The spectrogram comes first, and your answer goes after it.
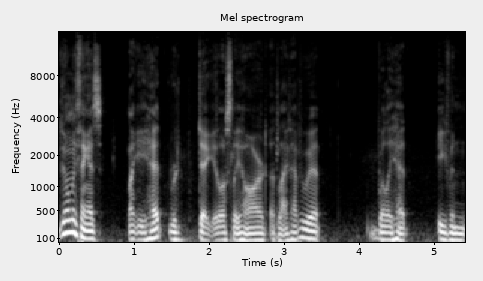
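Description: At a moderate pace, a man with a Northern Irish accent speaks in a very deep, low pitch with ordinary pitch variation. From Northern Ireland. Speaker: MMA podcast host. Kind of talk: casual banter.

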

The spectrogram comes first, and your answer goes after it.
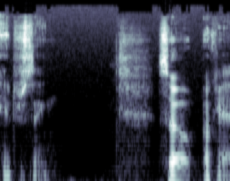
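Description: A man talks at a fairly slow pace. Vocal fry colors his voice. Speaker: podcast co-host. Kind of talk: casual chat.

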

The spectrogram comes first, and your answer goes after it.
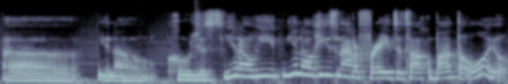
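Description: A man with an American accent and a high pitch talks at a fairly slow pace, swinging very widely in pitch while his loudness stays very even. Noticeable background noise and audible room echo fill the recording. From Houston, Texas. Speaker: podcast host. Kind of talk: casual interview conversation.

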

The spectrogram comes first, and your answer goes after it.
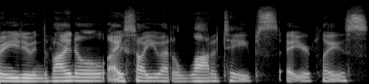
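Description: The speech is an ordinary speaking voice at a moderate pace. The sound is dry and close, with no echo. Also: woman. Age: 30s. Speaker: podcast host. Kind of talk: casual interview chat. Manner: casual, many fillers like like.

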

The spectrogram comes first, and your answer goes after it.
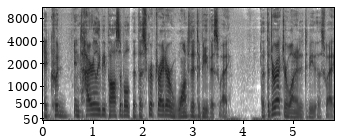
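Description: On a very clean recording with a silent background, a man talks at a very fast pace. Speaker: podcast co-host. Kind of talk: casual chat about anime. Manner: pitches voice slightly higher to mirror co-host.

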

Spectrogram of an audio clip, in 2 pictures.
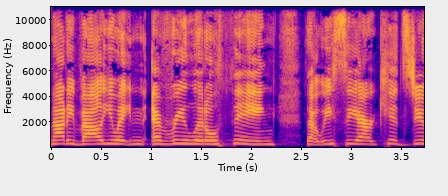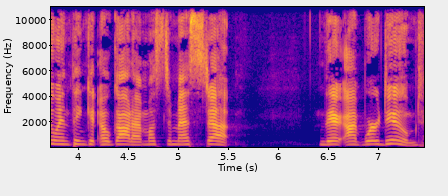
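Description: With a Louisiana accent, a woman speaks at a moderate pace in a high pitch and a bright, sharp tone. The recording is very clean, with a silent background. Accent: Southern US (Louisiana). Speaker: pastor. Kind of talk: conference talk.

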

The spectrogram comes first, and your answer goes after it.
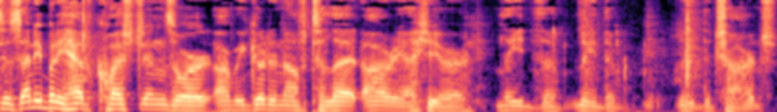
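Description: A man's raspy, put-on character voice at medium pitch, with ordinary pitch variation, a moderate pace and hardly any pauses. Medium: actual play. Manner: polite, fussy, rambling.

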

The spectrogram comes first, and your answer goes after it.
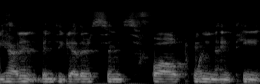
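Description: Somewhat breathy, with a dark, mellow tone, a man speaks fairly slowly in an American accent. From US East Coast, Bethesda, Maryland. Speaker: dancer and choreographer. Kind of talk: interview. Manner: hesitant with many fillers.

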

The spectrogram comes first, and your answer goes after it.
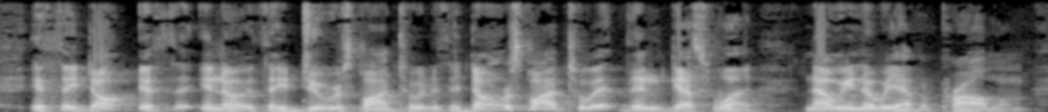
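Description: Talking at a very fast pace with hardly any pauses, a man sounds animated, his intonation lively. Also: medium pitch for a man. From Jacksonville, Florida. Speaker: podcast guest, gaming community member. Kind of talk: casual chat. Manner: loud.

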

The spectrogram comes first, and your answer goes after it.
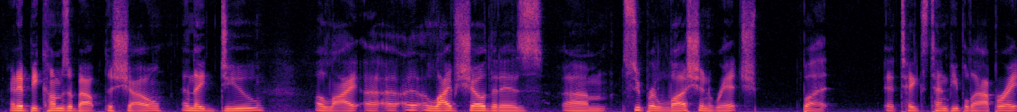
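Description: A man speaks with an American accent at medium pitch in a flat monotone. The sound is dry and close with no echo, and the recording is very clean with a silent background. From Muskegon, Michigan. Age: 20s. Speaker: podcast co-host. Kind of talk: casual chat.

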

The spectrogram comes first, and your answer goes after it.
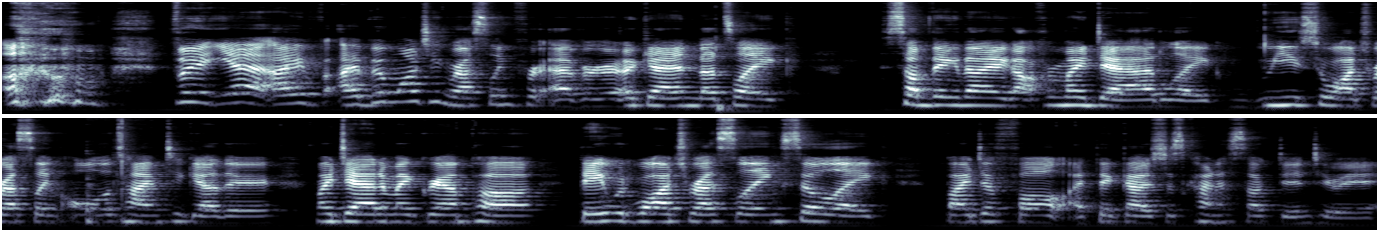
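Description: A woman speaks at a fairly quick pace in a fairly high voice with ordinary pitch variation. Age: 20s. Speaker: musician. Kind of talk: casual chat. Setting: Discord recording. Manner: fast talker.

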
